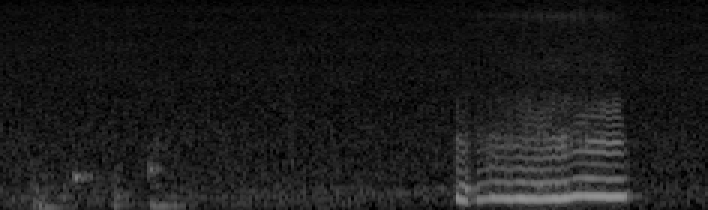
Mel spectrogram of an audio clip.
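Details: Chihuahua napping while held in someone's arms, snoring indoors: a few soft, faint breathy sounds, then one drawn-out, nasal, tonal snore lasting about a second with a slight upward drift.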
